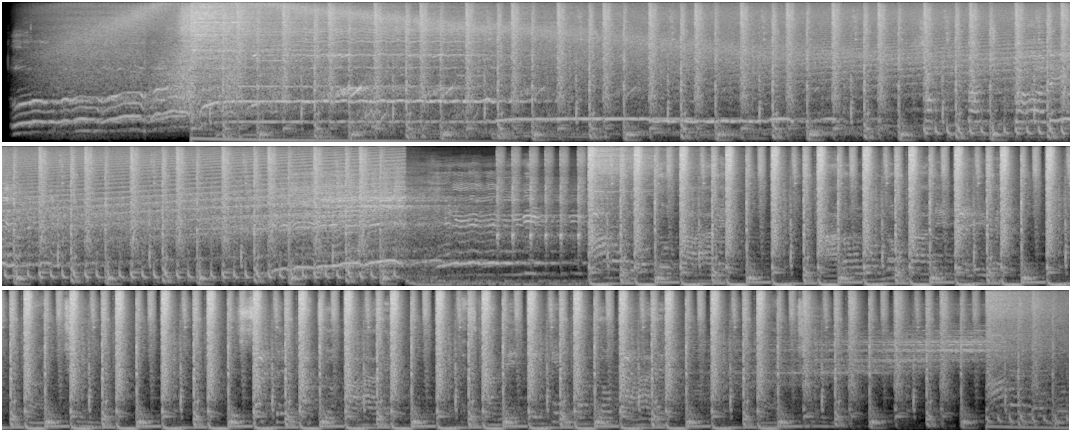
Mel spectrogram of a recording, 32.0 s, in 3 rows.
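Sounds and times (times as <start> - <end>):
131 BPM intro outro music: 0.3 - 32.0.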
